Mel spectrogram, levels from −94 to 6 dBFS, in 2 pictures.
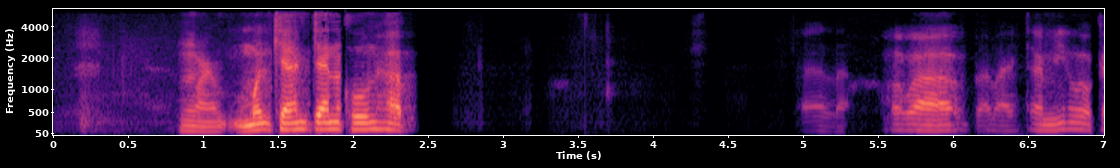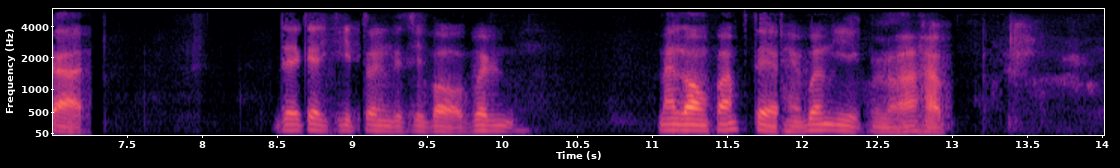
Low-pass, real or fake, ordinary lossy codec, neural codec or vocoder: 5.4 kHz; fake; AAC, 24 kbps; codec, 16 kHz, 0.8 kbps, ZipCodec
